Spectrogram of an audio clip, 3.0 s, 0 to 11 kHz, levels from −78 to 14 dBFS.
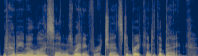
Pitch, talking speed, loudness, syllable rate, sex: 145 Hz, 340 wpm, -17 LUFS, 7.1 syllables/s, male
